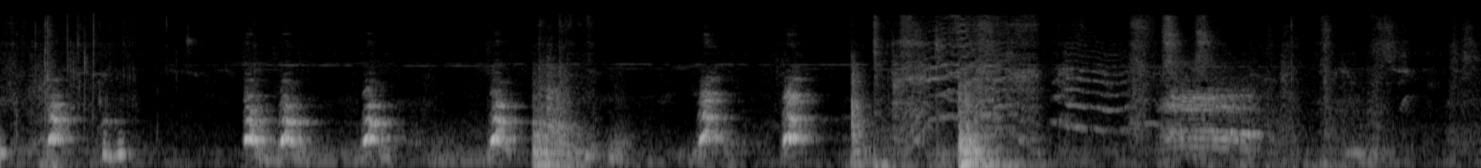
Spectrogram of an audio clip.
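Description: Livestock bleating: a series of short calls, then a longer wavering call near the end, with a couple of dull thumps in between.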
